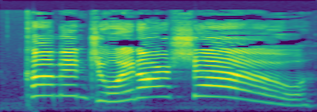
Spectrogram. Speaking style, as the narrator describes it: they called out

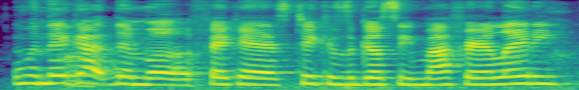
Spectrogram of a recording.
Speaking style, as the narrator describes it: I chuckled

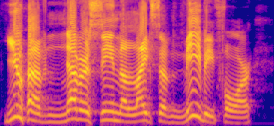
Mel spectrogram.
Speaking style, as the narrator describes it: exclaimed the spirit

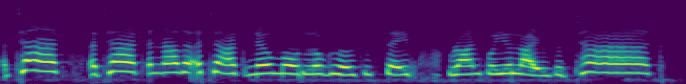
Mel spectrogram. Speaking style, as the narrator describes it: screamed

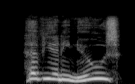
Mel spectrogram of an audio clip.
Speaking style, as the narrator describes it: asked the high-pitched, wheezy voice of a very old man

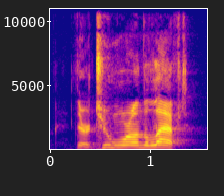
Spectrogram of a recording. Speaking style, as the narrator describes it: he shouts

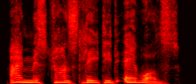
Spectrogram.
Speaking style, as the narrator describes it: said Hermione furiously

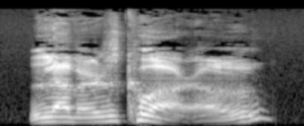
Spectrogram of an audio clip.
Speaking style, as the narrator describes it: one of the deckhands asked

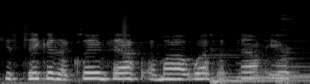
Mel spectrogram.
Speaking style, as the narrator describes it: said Pa

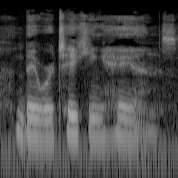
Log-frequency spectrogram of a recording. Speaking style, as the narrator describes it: he said quietly

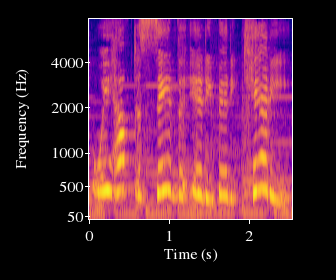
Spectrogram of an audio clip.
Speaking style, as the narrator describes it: exclaimed Rubble

